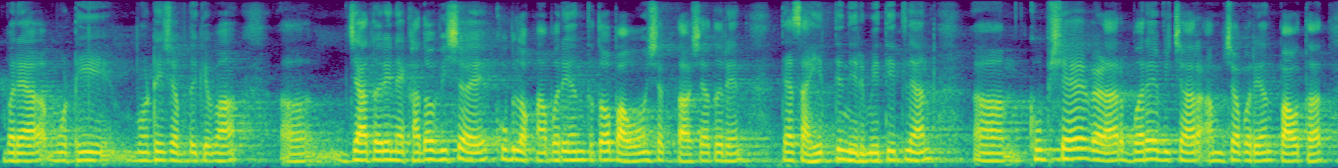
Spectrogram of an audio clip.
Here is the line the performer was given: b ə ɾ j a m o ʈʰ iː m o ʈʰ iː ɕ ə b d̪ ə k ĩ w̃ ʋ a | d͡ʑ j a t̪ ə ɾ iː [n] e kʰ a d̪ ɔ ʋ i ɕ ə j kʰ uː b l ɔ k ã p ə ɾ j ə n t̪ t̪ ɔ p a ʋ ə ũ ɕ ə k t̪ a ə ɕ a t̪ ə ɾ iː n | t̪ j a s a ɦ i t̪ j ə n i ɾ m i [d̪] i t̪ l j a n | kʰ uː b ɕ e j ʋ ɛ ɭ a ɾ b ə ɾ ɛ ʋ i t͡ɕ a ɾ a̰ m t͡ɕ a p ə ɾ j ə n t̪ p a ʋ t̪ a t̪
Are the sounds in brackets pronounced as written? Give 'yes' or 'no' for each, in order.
yes, no

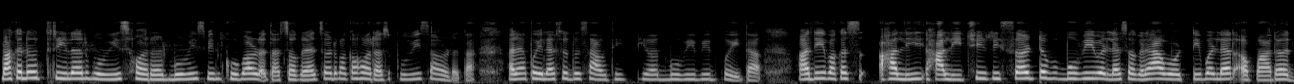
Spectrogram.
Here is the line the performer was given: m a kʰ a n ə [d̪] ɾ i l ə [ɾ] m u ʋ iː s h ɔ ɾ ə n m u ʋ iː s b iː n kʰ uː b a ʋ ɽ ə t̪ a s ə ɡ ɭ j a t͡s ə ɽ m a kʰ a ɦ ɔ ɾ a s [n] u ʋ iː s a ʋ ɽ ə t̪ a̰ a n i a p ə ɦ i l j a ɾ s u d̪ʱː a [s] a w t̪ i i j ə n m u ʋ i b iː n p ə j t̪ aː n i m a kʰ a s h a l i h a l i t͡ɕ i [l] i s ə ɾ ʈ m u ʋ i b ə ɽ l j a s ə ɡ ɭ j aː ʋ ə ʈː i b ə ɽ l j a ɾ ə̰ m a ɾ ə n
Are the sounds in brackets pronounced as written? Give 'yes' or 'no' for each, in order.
no, yes, no, yes, no

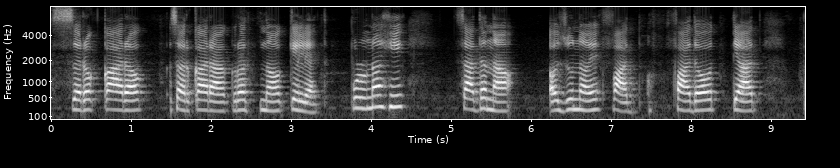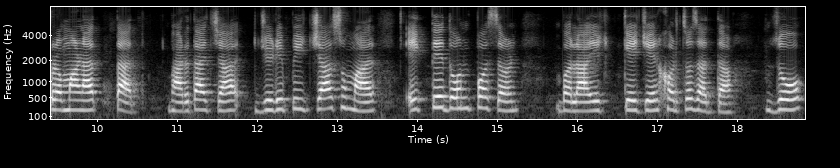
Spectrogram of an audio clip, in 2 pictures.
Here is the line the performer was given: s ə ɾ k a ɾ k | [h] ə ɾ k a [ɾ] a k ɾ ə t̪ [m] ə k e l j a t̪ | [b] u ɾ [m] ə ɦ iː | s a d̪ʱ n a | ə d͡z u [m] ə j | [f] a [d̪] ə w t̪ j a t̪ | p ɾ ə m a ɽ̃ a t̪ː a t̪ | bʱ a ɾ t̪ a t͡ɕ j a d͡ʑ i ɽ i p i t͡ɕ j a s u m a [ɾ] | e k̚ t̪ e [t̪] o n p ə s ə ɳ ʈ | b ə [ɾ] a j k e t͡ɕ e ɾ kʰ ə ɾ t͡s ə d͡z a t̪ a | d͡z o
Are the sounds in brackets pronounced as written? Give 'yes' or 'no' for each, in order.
no, yes, no, no, no, no, yes, yes, yes, no, no

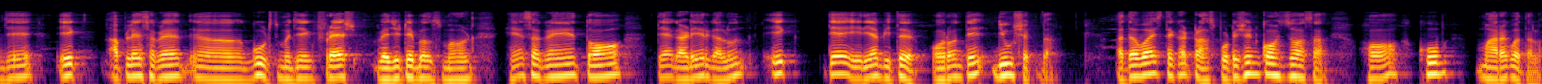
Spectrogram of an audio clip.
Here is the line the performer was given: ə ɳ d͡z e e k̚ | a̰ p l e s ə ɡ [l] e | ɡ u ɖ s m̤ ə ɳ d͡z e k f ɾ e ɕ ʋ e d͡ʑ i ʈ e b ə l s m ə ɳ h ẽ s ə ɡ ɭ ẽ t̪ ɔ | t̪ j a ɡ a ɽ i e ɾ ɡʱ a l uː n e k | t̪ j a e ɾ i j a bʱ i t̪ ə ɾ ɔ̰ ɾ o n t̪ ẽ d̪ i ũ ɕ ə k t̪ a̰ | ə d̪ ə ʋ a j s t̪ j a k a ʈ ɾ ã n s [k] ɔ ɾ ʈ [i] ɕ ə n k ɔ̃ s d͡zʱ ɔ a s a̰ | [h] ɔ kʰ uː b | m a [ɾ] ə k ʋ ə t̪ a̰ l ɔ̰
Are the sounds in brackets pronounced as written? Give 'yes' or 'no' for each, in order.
no, no, no, yes, yes

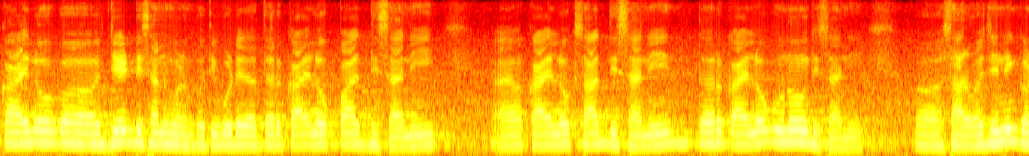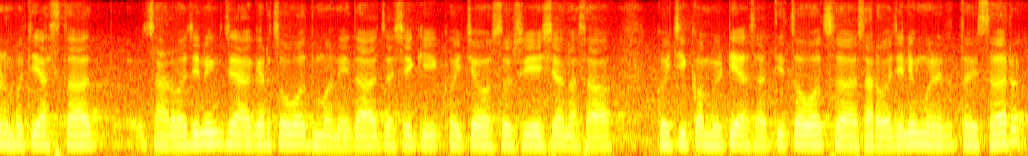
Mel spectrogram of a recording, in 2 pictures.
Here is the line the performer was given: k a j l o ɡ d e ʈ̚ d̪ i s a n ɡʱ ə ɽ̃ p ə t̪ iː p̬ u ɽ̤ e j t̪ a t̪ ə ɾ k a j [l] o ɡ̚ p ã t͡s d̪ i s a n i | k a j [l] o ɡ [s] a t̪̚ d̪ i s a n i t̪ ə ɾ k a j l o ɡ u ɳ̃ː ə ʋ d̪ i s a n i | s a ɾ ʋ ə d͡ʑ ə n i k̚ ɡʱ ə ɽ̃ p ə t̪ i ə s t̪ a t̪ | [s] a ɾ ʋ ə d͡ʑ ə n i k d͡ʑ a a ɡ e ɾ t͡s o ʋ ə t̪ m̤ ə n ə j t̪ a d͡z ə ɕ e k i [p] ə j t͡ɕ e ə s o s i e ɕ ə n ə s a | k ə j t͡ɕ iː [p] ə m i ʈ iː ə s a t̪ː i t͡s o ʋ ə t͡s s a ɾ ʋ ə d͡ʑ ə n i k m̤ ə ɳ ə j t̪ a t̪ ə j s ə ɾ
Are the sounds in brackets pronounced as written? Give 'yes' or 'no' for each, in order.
yes, yes, yes, yes, no, no

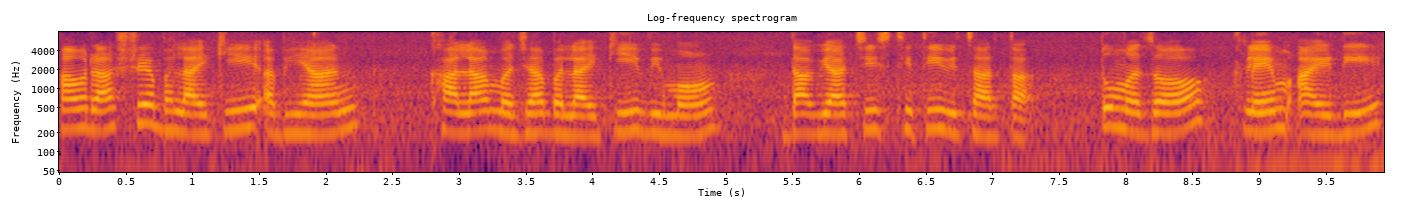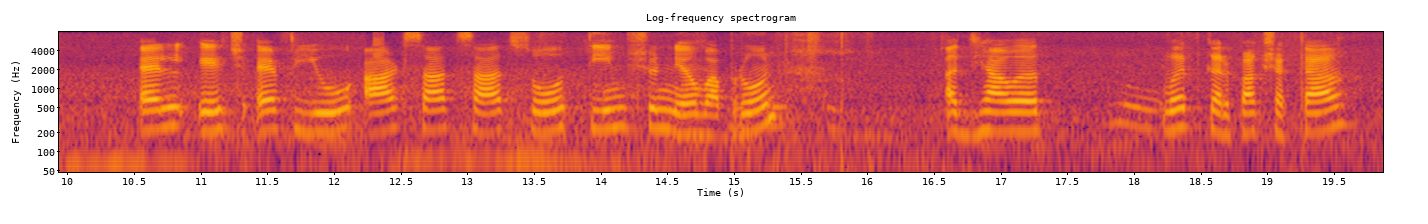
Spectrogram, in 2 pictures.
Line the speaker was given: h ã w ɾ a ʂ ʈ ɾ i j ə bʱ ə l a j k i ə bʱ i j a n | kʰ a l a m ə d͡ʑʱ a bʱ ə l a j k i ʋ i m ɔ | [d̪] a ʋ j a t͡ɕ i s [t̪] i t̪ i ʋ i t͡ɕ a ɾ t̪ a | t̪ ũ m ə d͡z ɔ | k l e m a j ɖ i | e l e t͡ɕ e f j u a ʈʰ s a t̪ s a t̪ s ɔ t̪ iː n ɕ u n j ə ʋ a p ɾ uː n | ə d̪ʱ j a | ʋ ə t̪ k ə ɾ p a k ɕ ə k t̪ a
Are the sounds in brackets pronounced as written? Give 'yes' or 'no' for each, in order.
yes, no

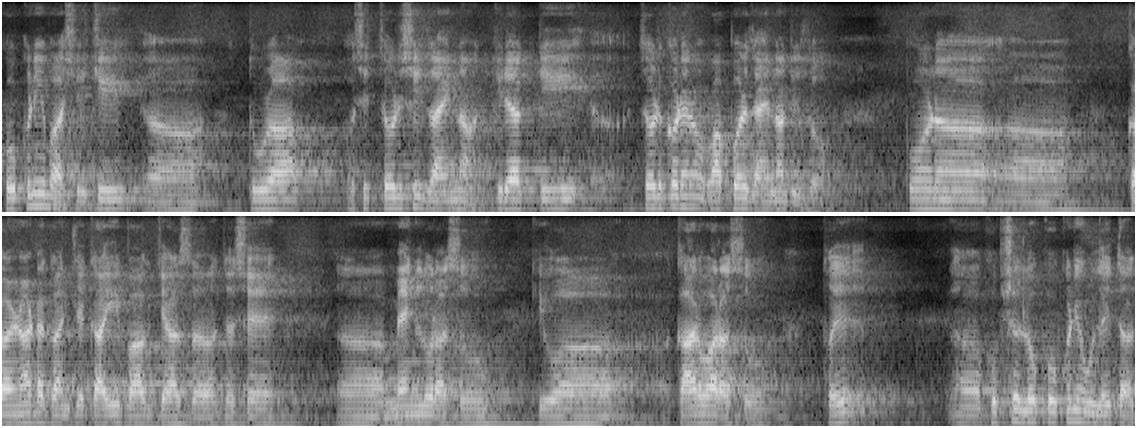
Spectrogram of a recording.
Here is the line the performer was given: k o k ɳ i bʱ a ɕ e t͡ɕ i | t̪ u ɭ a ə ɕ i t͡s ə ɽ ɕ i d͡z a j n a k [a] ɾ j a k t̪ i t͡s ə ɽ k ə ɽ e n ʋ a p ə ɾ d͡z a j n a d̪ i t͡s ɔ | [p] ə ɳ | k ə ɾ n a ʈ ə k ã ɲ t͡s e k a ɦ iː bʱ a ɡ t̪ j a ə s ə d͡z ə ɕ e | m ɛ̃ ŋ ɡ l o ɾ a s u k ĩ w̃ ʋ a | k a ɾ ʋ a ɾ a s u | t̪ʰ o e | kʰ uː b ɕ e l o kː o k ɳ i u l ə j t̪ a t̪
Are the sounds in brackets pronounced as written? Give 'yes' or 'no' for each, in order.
no, yes

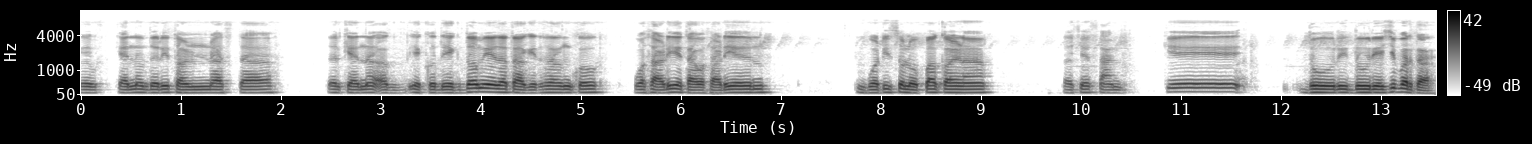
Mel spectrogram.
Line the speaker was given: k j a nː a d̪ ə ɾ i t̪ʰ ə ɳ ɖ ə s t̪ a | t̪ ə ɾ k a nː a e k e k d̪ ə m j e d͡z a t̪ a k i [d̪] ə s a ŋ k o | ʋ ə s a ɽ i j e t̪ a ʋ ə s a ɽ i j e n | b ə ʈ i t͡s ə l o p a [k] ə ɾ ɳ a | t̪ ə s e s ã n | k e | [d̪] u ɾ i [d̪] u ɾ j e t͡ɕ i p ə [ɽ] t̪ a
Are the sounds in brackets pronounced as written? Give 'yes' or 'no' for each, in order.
no, yes, yes, yes, no

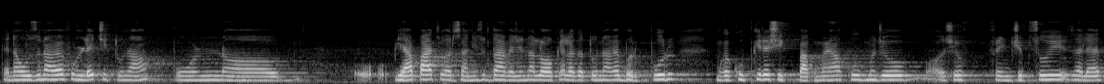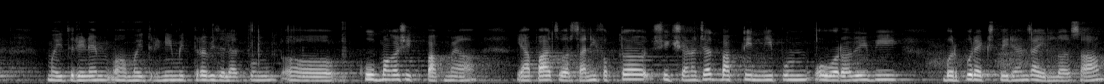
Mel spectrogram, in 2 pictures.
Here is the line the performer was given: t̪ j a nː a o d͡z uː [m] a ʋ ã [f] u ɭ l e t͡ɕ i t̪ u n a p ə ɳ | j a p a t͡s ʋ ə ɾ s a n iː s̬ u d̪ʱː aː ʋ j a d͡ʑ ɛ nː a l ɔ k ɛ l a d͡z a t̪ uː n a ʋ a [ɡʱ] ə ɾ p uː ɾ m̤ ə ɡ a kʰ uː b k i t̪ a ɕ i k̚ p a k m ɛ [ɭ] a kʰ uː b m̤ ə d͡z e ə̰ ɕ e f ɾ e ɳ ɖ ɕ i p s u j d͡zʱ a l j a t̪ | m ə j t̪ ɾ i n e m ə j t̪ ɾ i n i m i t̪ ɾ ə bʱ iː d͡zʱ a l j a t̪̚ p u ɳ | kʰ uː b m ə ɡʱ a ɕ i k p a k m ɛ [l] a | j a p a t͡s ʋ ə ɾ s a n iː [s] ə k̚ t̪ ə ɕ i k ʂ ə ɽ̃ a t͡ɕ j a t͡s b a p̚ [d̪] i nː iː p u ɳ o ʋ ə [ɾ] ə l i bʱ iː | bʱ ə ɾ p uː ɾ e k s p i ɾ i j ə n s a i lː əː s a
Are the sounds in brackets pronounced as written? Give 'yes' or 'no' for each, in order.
no, yes, no, yes, no, no, no, yes

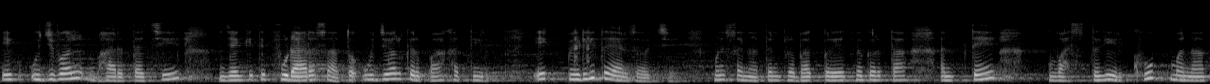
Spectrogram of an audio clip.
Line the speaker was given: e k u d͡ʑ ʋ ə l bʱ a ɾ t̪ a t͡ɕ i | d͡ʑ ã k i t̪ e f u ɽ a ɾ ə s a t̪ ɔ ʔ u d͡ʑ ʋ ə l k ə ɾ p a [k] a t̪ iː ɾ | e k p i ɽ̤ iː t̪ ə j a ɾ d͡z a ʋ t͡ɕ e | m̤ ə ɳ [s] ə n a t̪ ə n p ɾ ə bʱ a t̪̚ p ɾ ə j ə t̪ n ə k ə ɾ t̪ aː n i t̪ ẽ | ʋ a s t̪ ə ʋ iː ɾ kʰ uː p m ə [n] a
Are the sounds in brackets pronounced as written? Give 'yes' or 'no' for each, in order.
no, yes, yes

